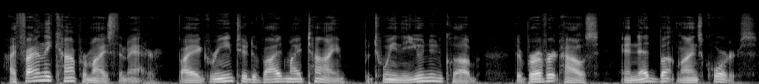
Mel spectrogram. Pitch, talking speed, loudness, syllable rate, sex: 105 Hz, 175 wpm, -19 LUFS, 5.7 syllables/s, male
